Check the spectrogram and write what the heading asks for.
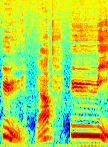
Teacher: So you have an U which is put into the vicinity of E, thus becoming Ü, a rounded front vowel, which doesn't exist in English anymore, but never mind.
